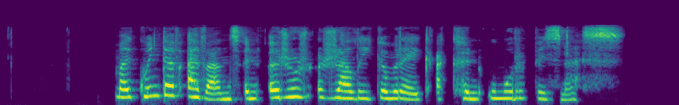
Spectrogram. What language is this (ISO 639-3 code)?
cym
